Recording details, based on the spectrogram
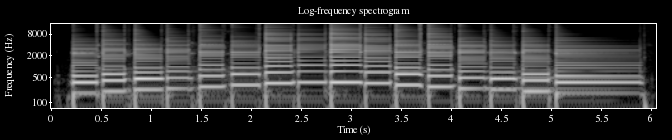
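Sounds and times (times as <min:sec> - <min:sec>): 
guitar playing an F major scale: 0:00.0 - 0:06.0.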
